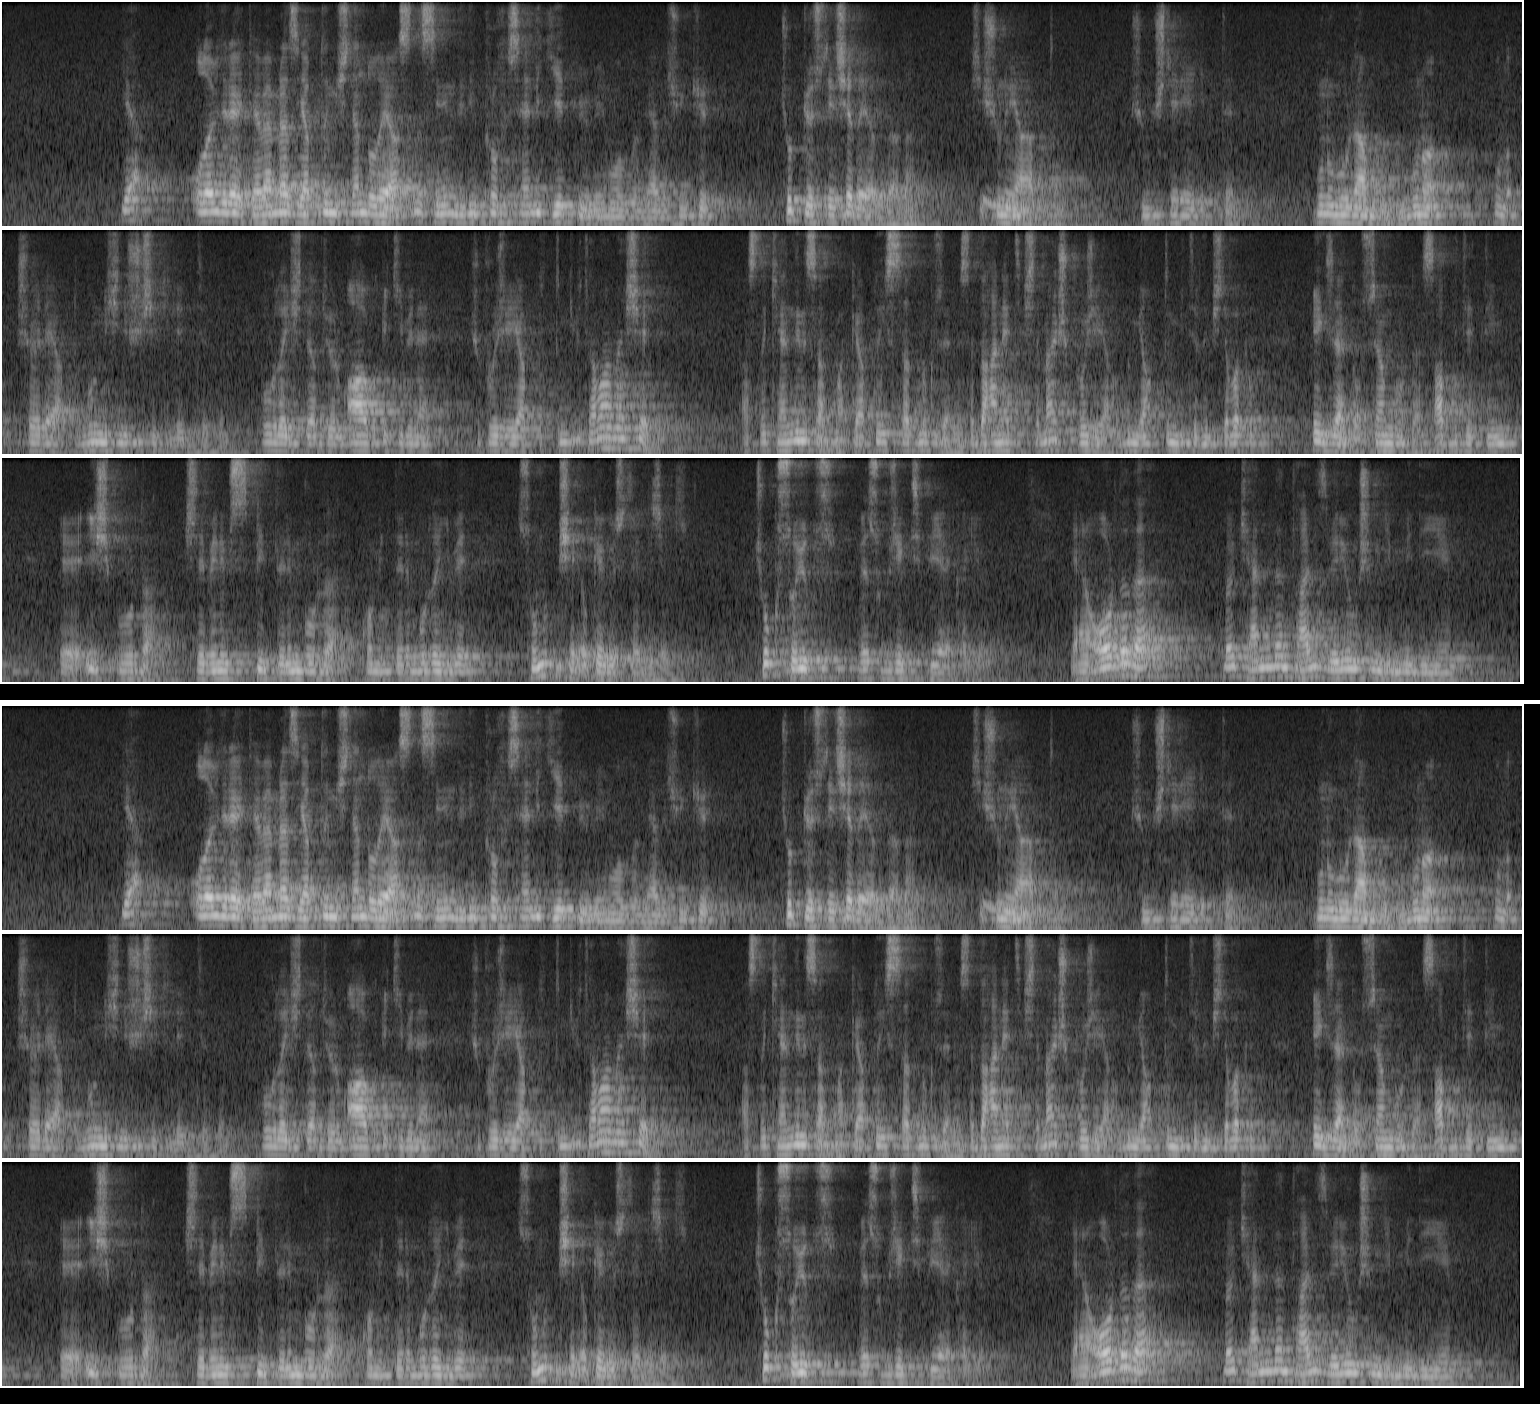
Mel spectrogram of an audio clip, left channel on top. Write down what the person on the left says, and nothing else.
Hmm.
Hı
hı.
